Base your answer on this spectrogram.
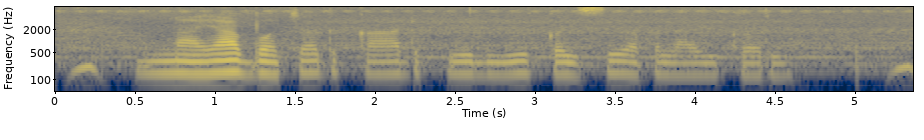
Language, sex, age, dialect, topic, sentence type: Bhojpuri, female, 31-35, Western, banking, statement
